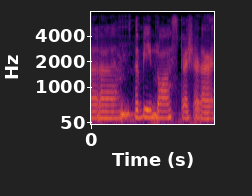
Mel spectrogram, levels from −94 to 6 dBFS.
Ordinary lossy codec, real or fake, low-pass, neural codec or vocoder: none; fake; 7.2 kHz; codec, 24 kHz, 1.5 kbps, HILCodec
